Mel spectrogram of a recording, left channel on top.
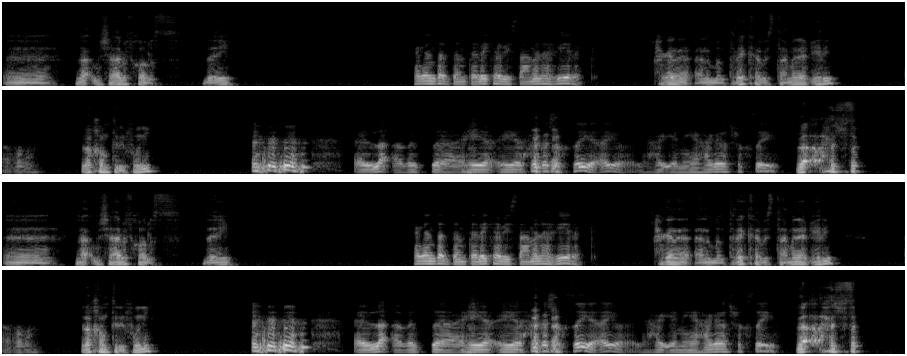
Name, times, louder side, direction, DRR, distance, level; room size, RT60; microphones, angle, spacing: voice 1, 0.0-1.5 2.0-2.3 6.5-8.3 9.8-10.5 14.3-14.6 17.0-17.6, right 1 dB, 40° right, 2.1 m, -27 dB
voice 2, 4.1-5.8 9.0-9.4 11.5-16.8, right 2 dB, 60° right, 0.9 m, -26 dB
4.6 x 3.1 x 3.6 m
head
